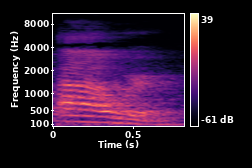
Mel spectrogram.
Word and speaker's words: hour: uma cinco, pelo menos, que que o H é mudo. Por exemplo, hora. Eu falo ou eu falo hour. Hour. Hour. Tem som de quê? Tem som de R ou de hour? Som de a.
